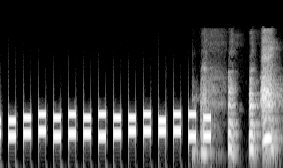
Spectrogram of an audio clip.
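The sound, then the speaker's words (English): A rapid run of about fourteen clipped telephone keypad tones beeps out in an even rhythm, loud, as someone dials a phone to make a call; then a voice starts talking right as the dialing ends. “Well, I'm going to call you on the phone.”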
